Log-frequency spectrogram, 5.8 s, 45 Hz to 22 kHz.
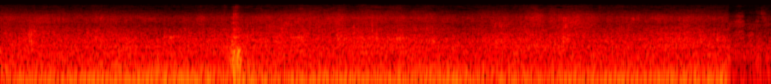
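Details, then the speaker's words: Lexus RX300 idling while the steering wheel is turned, after lubricating the steering-shaft rubber seal near the brake pedal and replacing the alternator belt: steady low hum, the meowing squeak now gone. "так победили сегодня пару проблем поменяли ремень генератора и избавились от скрипа на руле Точнее от мяуканья мерзкого"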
